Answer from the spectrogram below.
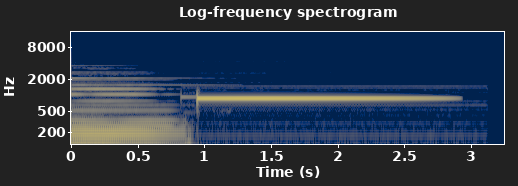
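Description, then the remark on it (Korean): A Korean radio time signal marking 6:30, presented by the LG Cord Zero A9 Compressor vacuum: one long, steady, high electronic beep lasting about two seconds, loud and clean, following a brief tail of music or low sound. “세상의 청소를 또 한 번 혁신한 LG 코드 제로 A9 컴프레서가 6시 30분을 알려드립니다.”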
